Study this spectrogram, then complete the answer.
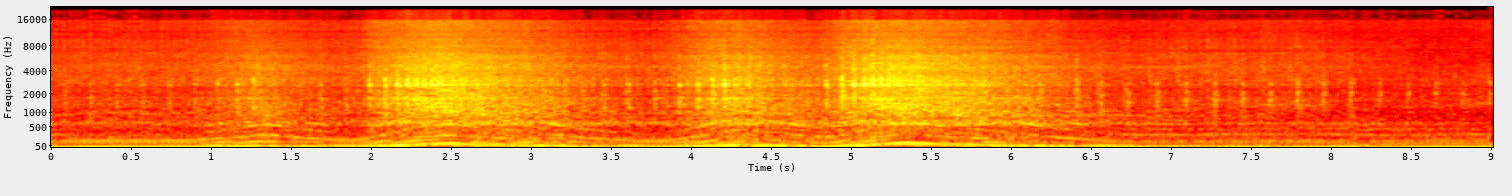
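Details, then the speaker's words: Engine now holding its idle after a breather fix: a light regular single tap through slow speed rises and falls. One valve is suspected, unconfirmed, and the noise is being monitored. "Mais c'est vrai qu'on l'entend ce fameux tac. Mais il y en a qu'un. Alors, soit c'est qu'une soupape, mais alors laquelle ? J'en sais rien."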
